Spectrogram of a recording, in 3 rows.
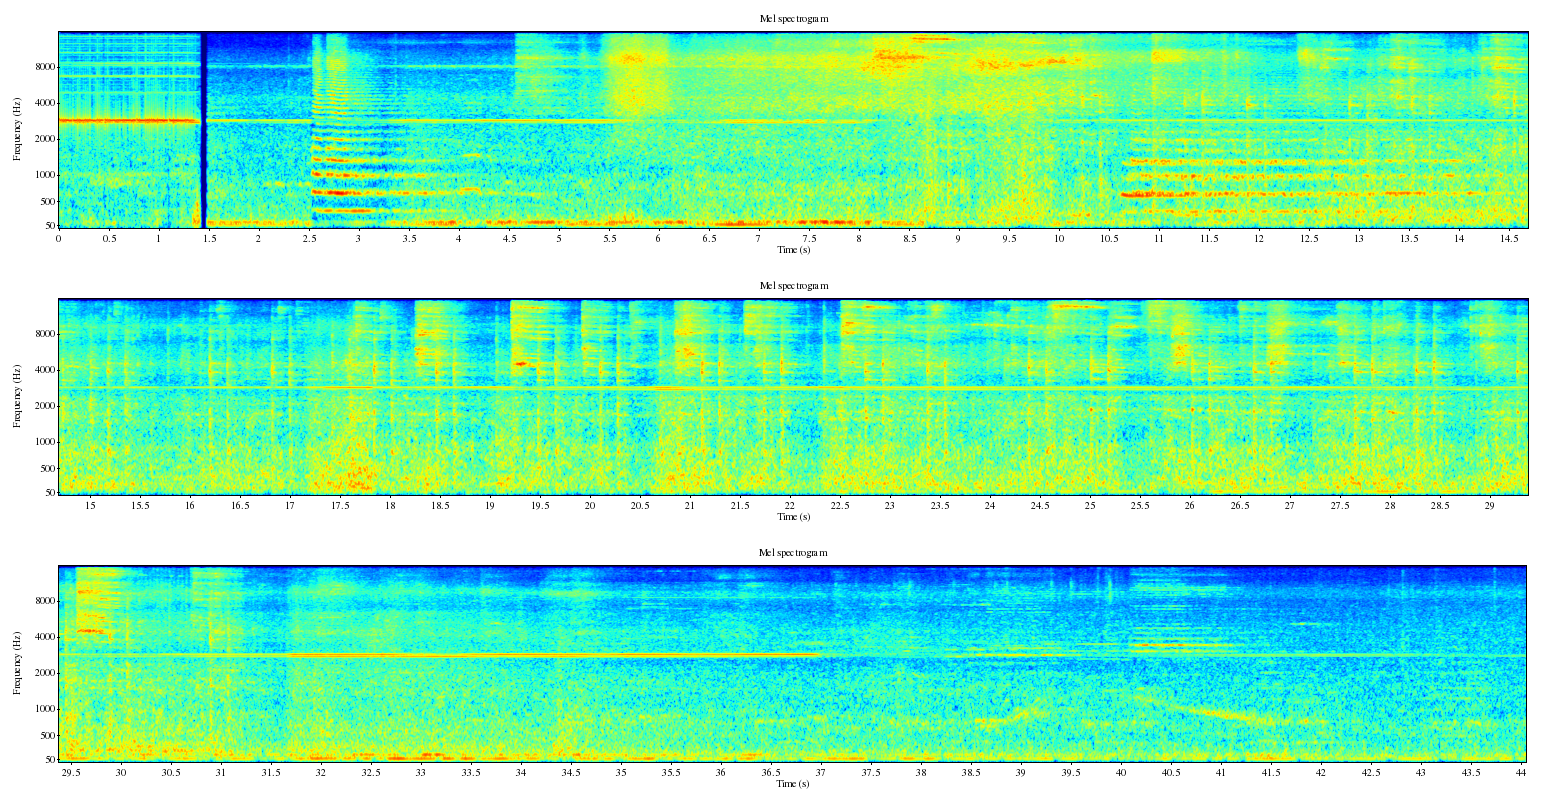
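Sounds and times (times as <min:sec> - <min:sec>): steady high-pitched tone: 0:00.0 - 0:37.4, 0:40.9 - 0:43.8
train horn: 0:02.4 - 0:04.1, 0:10.6 - 0:14.7
train wheels clattering over rail joints: 0:13.0 - 0:31.4.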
